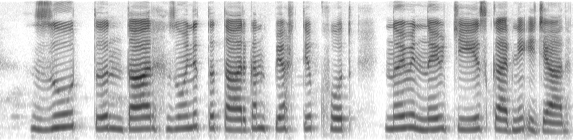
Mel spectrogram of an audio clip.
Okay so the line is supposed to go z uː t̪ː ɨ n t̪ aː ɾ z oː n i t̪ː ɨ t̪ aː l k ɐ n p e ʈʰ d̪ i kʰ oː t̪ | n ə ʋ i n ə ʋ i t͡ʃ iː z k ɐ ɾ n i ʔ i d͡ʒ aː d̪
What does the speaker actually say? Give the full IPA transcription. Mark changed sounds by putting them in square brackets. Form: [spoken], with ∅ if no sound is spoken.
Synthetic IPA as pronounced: z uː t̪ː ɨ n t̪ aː ɾ z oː n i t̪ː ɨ t̪ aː [ɾ] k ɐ n p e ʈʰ [t̪] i kʰ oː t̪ | n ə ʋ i n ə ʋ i t͡ʃ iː z k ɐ ɾ n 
